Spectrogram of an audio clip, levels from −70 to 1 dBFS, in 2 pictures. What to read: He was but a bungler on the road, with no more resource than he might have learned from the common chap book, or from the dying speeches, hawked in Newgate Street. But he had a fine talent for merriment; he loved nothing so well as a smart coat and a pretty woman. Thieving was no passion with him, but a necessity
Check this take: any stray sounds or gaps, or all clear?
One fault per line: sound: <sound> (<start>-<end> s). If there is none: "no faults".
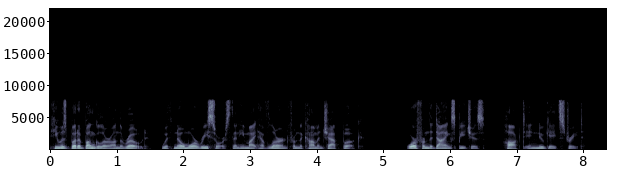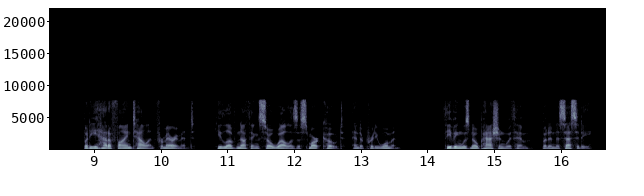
no faults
